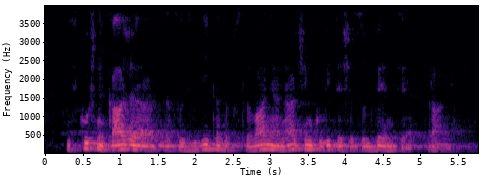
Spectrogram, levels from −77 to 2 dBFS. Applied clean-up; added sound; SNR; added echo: none; none; none; reverberation time 0.2 s.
